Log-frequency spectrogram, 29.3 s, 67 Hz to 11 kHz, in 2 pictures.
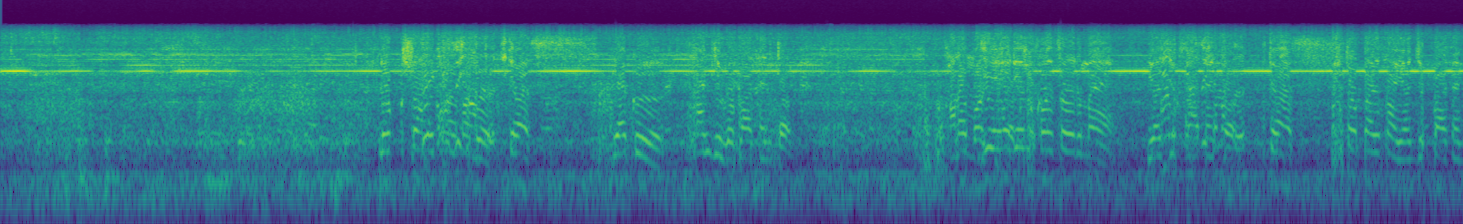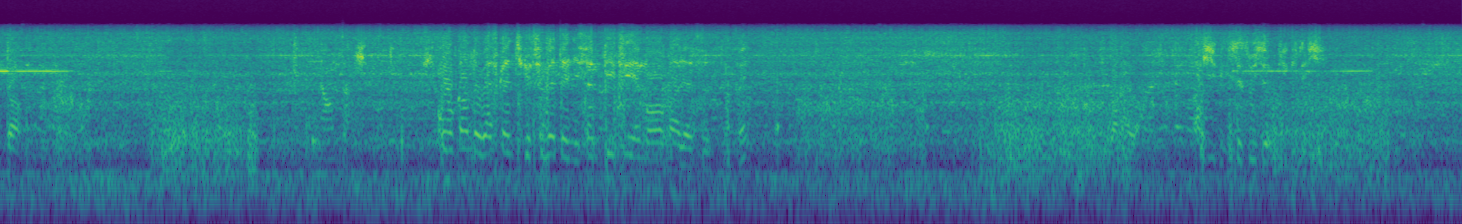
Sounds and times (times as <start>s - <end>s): Speech: 3.8s - 8.1s, 9.4s - 15.0s, 17.6s - 22.2s, 25.6s - 28.0s.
